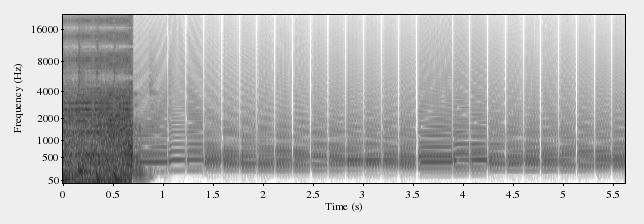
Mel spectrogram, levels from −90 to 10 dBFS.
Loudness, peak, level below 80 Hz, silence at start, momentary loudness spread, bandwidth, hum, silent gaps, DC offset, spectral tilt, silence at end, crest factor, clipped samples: -12 LUFS; 0 dBFS; -28 dBFS; 0 s; 23 LU; over 20 kHz; none; none; under 0.1%; -3 dB/octave; 0 s; 18 dB; under 0.1%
